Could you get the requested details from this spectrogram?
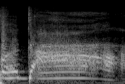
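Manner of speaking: high, screeching scream at the top of the lungs. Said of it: "screaming at the top of her lungs".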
